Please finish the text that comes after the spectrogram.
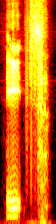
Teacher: you generally have the T articulation be more forward behind the teeth.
